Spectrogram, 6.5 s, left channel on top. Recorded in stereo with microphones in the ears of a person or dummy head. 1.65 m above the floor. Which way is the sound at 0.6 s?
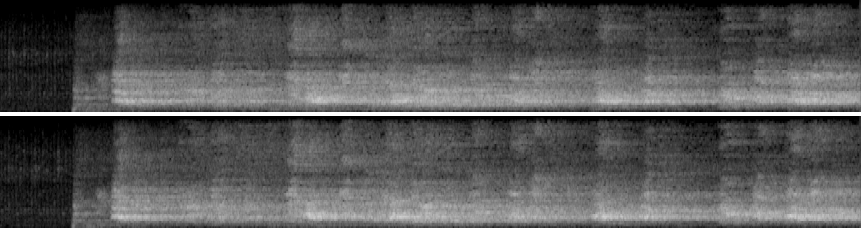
25° right (ahead or behind).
